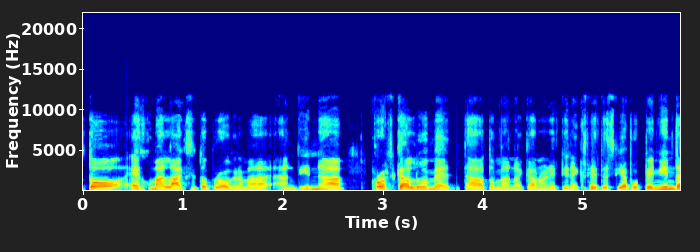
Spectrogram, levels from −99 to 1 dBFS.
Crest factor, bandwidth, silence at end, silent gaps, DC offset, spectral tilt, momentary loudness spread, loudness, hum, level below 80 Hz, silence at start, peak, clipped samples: 20 dB; 12 kHz; 0 s; 2.85-2.89 s; under 0.1%; -5.5 dB/octave; 9 LU; -28 LUFS; none; -76 dBFS; 0.05 s; -8 dBFS; under 0.1%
